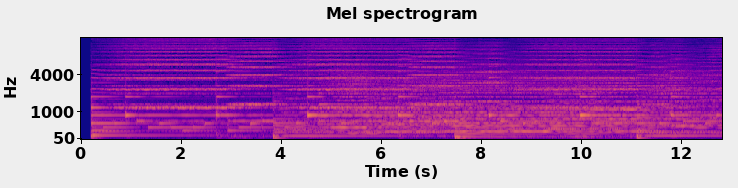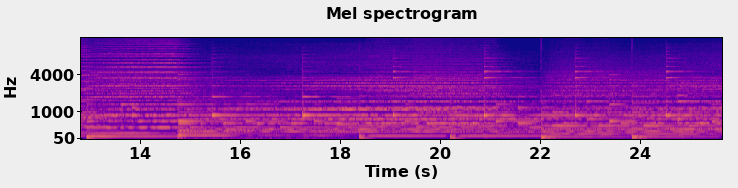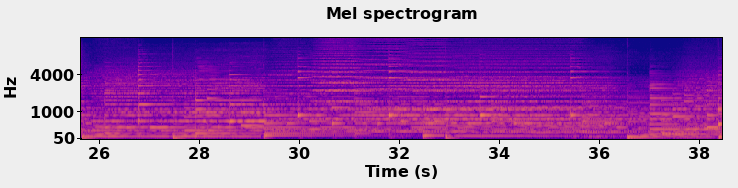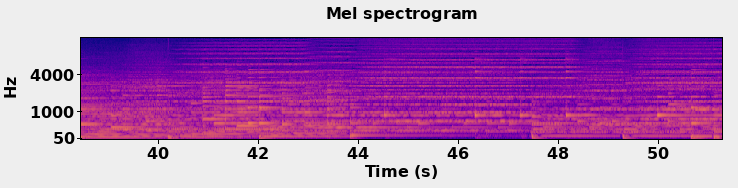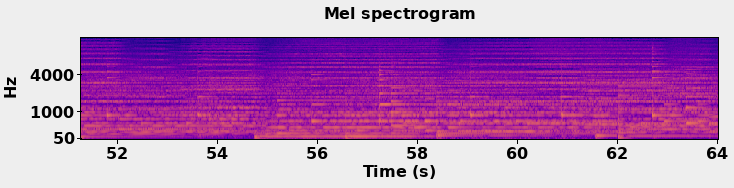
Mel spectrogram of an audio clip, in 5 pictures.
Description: key - D - vocal range - F# to A (main theme range only)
